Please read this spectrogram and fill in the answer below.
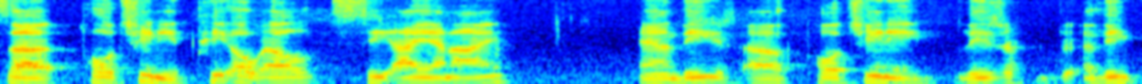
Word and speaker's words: Polcini: This is Polcini, and they spell it P-O-L. Yeah, that's probably a few hundred, isn't it? Yeah, it's Polcini, P-O-L-C-I-N-I.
